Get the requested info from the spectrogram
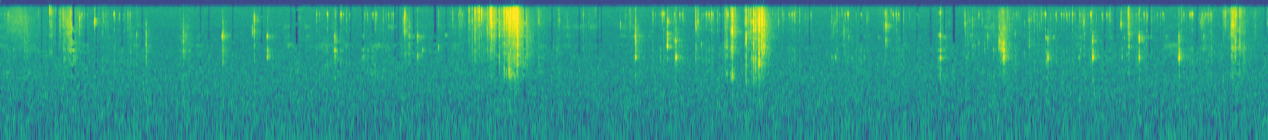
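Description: Toast being bitten and chewed close to the microphone: many small crisp crunches and crackles, with two louder crunches about six and nine seconds in.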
